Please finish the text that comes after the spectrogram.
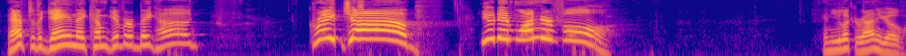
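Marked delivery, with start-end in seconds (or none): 3.1-6.2 much higher, loud, slow gushing; gushing praise. Retold or imitated. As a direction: praise her like a proud parent. Parents praising after game.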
